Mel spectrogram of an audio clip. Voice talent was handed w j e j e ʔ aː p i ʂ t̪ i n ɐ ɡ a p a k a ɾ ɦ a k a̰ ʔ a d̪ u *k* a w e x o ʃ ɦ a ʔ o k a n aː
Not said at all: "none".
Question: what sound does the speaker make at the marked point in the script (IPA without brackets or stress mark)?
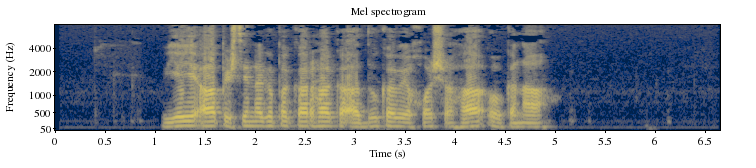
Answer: k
